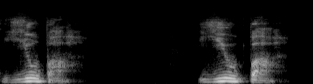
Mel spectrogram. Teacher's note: si es alemán no rótico, entonces esto va a sonar como yuba. Yuba y la terminación R se hace con una vocal que está aquí.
